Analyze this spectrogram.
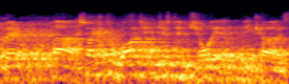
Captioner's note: laughs; laughs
